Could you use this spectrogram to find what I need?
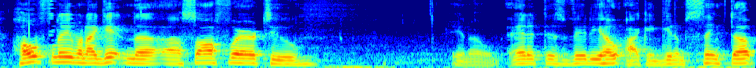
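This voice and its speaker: Big swings in loudness mark a man's fairly high voice, which moves at a fairly quick pace with ordinary pitch variation. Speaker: fitness vlogger. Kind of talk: casual vlog update. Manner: fast; halting.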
